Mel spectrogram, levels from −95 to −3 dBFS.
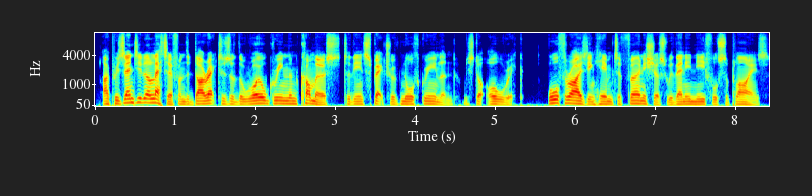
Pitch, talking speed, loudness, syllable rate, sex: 120 Hz, 205 wpm, -21 LUFS, 6.3 syllables/s, male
